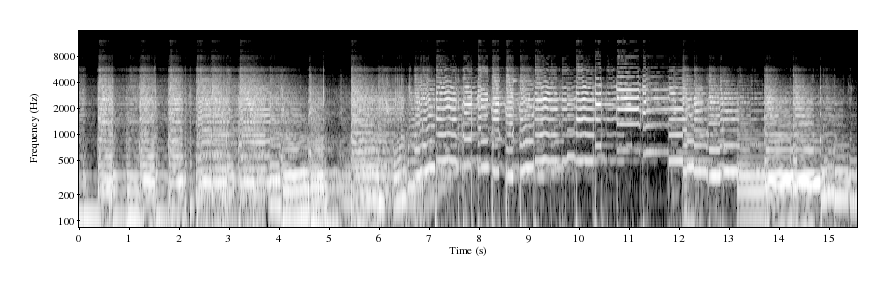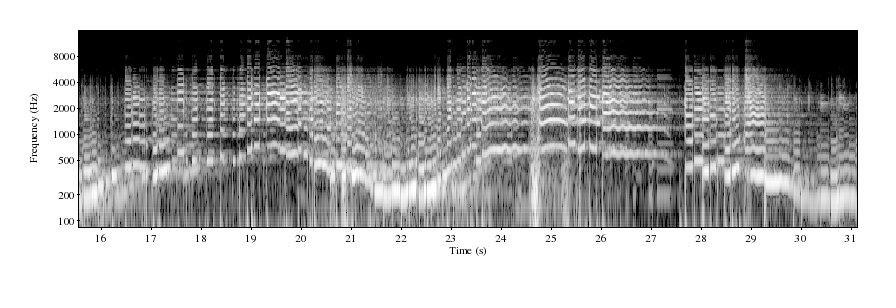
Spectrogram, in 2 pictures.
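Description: Electric Stratocaster guitar played through a Benson Preamp pedal into a Fender '65 Twin Reverb amplifier, on a mellow, lightly overdriven drive tone. Strummed chords for the first few seconds, then a melodic lead line with string bends and vibrato.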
